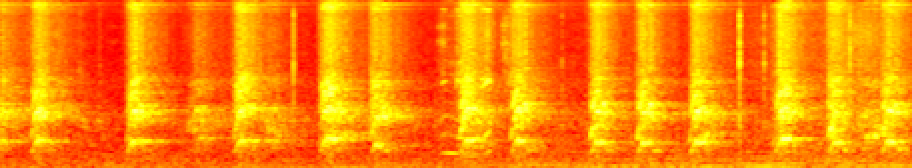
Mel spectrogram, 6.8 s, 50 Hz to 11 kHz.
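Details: Belgian Shepherd puppies, 45 days old, biting and playing, giving a string of short yappy barks roughly once a second, high-pitched and regular, with some human voice in the background.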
